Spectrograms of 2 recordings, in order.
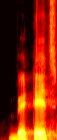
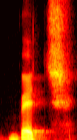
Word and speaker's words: batch: BATCH बेटेच नहीं बैच, MATCH मैच, CATCH कैच।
